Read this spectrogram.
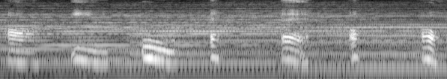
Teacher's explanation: दीर्घ स्वर, इन्हें बोलने में ह्रस्व स्वर से दुगना समय लगता है, जैसे आ, ई, उ, ए, अ, औ।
